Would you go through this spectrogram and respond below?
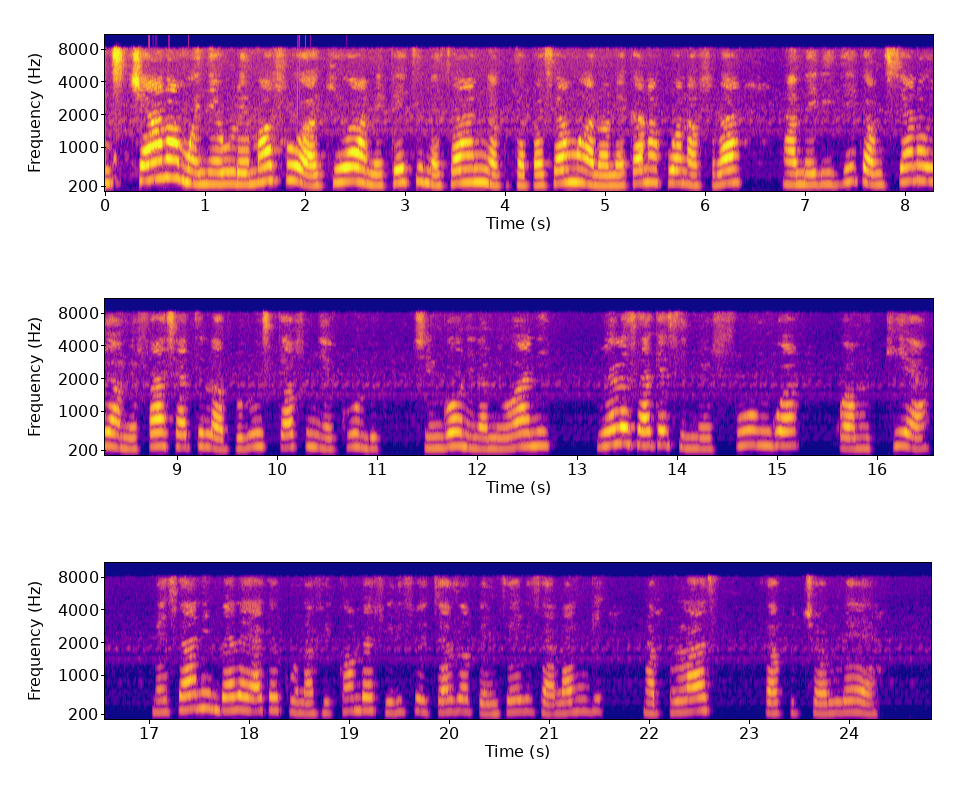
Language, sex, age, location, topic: Swahili, female, 25-35, Nairobi, education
